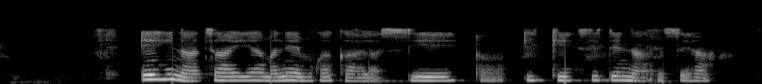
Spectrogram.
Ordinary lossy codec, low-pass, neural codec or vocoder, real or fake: none; 5.4 kHz; none; real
